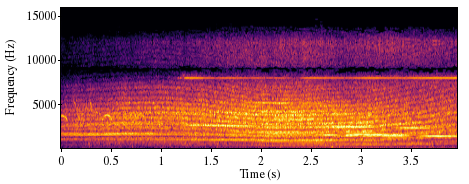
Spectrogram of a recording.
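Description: Radio-controlled FW190 model plane flying overhead, a sustained buzzing propeller whine with a steady pitch that swells slightly louder as it passes, heard alone at moderate distance with a few faint clicks.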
